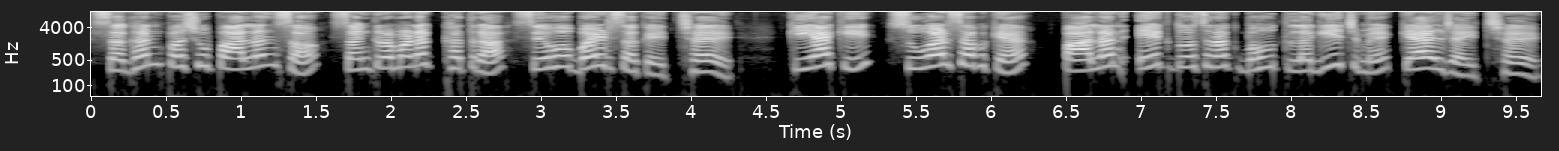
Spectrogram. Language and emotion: Maithili, neutral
